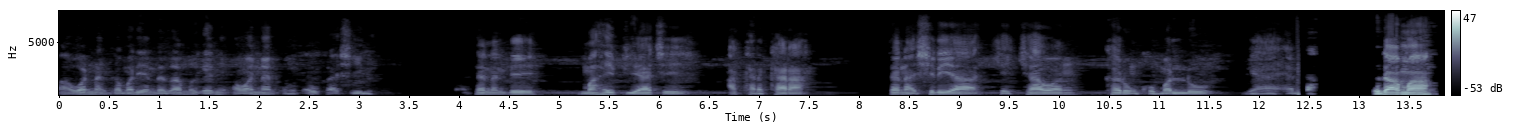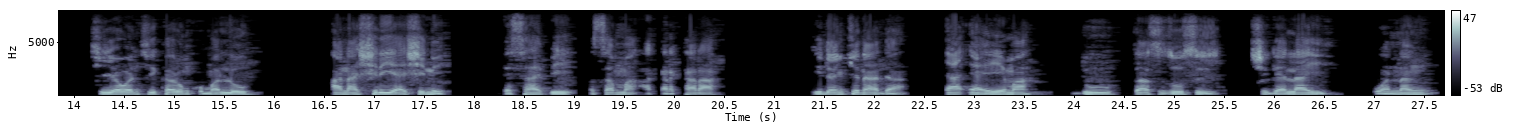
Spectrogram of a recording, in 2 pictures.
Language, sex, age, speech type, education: Hausa, male, 15-29, spontaneous, primary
